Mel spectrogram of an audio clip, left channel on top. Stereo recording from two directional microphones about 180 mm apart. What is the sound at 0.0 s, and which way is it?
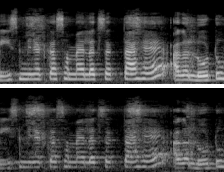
Speech, 45° left (ahead or behind).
